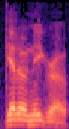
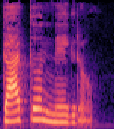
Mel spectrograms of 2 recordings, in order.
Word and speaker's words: Gato Negro: They messaged me back and they're like, you said ghetto Negro. They said says it right. So how do I say it? – You say gato negro.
